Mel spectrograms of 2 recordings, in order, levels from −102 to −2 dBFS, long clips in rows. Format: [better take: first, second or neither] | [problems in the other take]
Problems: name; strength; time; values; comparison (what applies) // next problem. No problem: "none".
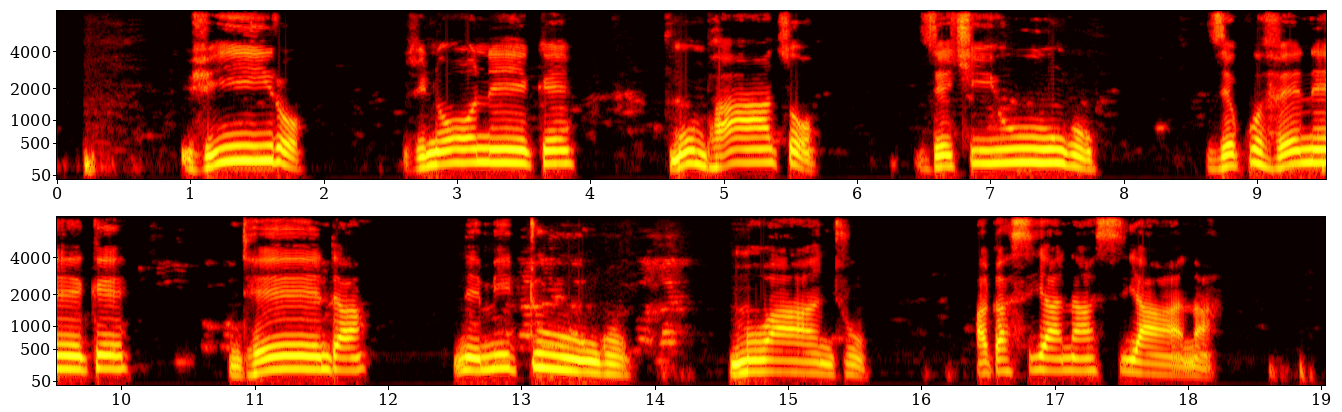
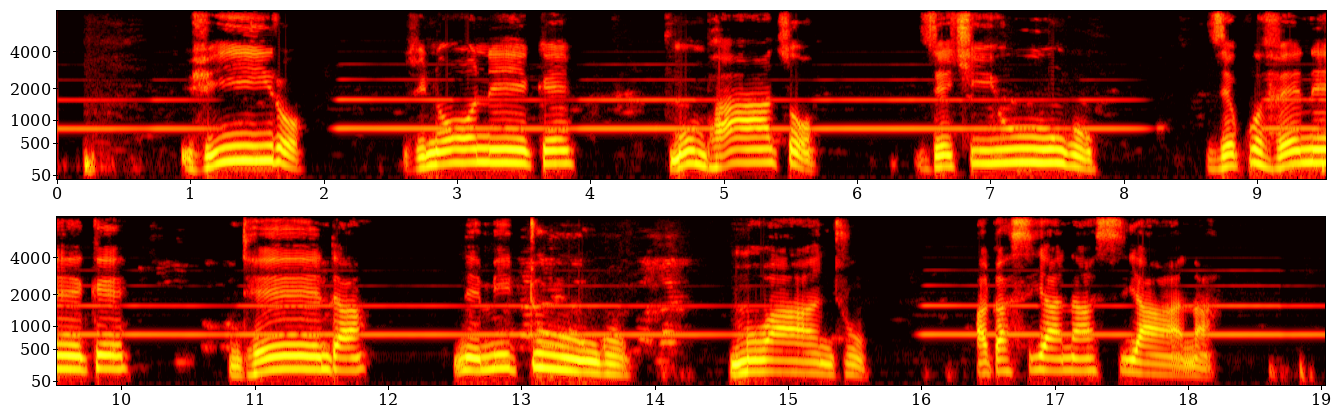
first | background sound (Wind instrument, woodwind instrument); 19 dB below the speech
